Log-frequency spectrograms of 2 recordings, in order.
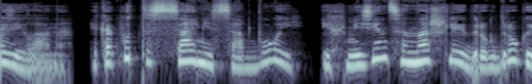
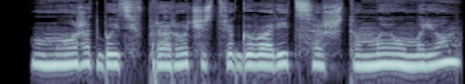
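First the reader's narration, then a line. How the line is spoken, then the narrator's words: Mournful voice. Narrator (Russian): сказала Нола траурным голосом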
